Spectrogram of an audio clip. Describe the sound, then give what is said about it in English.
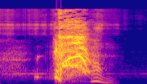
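A single loud, harsh cough burst with a rough throat-clearing rasp, lasting under a second after a brief faint catch, then silence. “I need to cough hard.”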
